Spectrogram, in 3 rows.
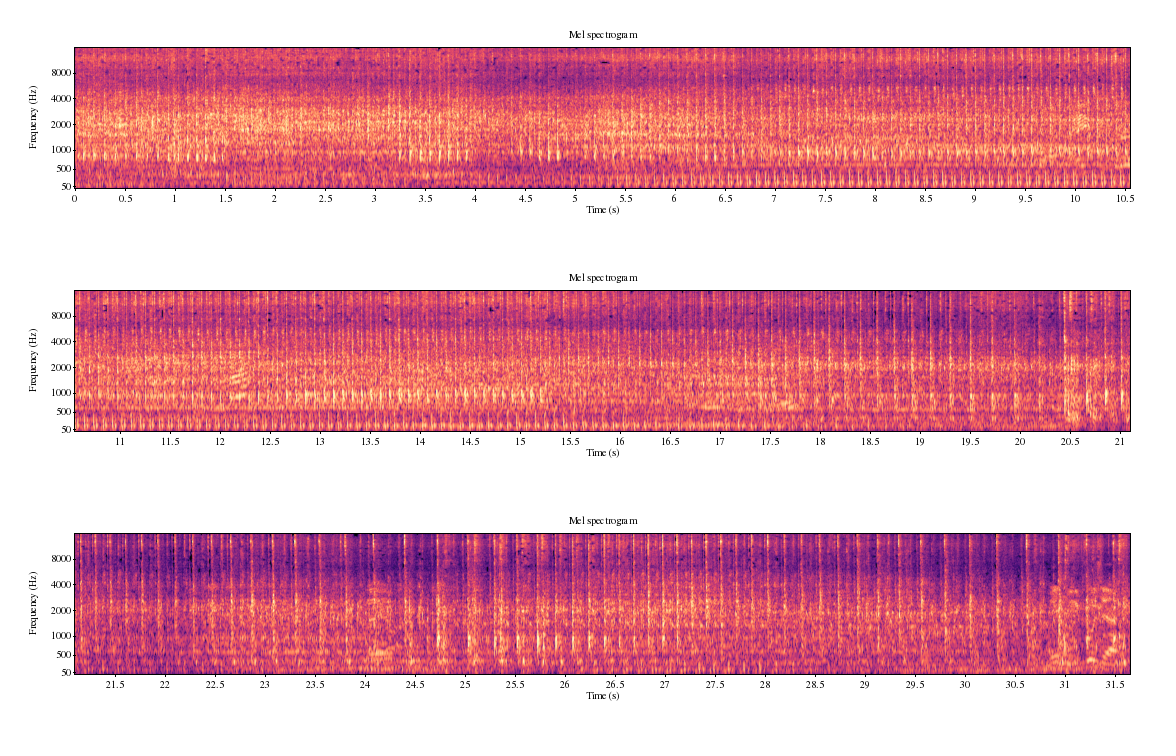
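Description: Dongfeng S1115 single-cylinder diesel engine running steadily just after a hand-crank start, a loud even diesel clatter. About two-thirds of the way through there is a sharp knock, after which the engine runs slower with its separate firing beats easy to hear.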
